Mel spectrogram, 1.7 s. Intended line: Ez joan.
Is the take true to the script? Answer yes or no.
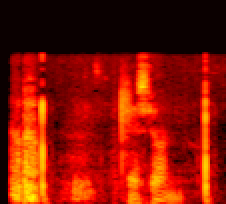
yes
